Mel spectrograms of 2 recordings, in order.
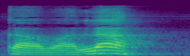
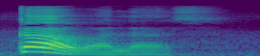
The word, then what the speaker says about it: Cabalá: Recuerda, Cabalá con K y acento en la última A, Cabalá, y no Cábalas.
